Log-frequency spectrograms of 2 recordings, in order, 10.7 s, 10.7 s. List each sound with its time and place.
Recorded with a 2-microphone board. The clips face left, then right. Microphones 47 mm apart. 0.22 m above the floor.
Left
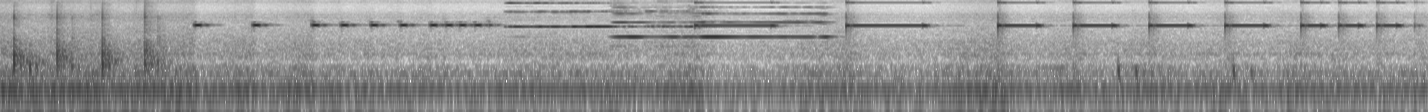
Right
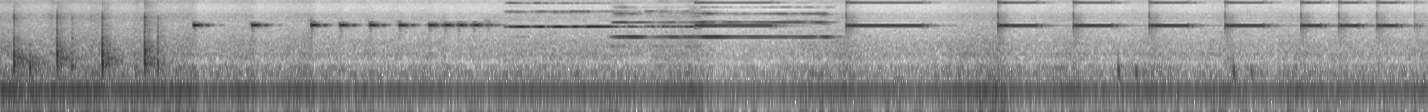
0.1 s running footsteps: 5° right (ahead or behind), 1.6 m; by 1.3 s 40° right (ahead or behind), 1.4 m
1.4 s an alarm: 55° right (ahead or behind), 3.5 m
3.8 s a squeak: 10° right (ahead or behind), 1.6 m
5.2 s a ringtone: 30° left (ahead or behind), 2 m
